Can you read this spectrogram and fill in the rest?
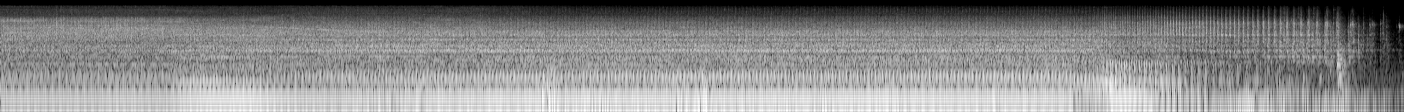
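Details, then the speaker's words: Small generator after carb clean, running steadily with a light rattle about four times a second before shutting down; something inside suspected to have come loose. Rattle. "a noise I think summits come loose in here if it make his Benini and some has come loose"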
